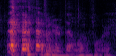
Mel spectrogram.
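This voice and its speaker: Giggly casual chatter with lively pitch swings. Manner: giggly, breaks into laughter while talking. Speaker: contestant in a joke challenge. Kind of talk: casual chat.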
